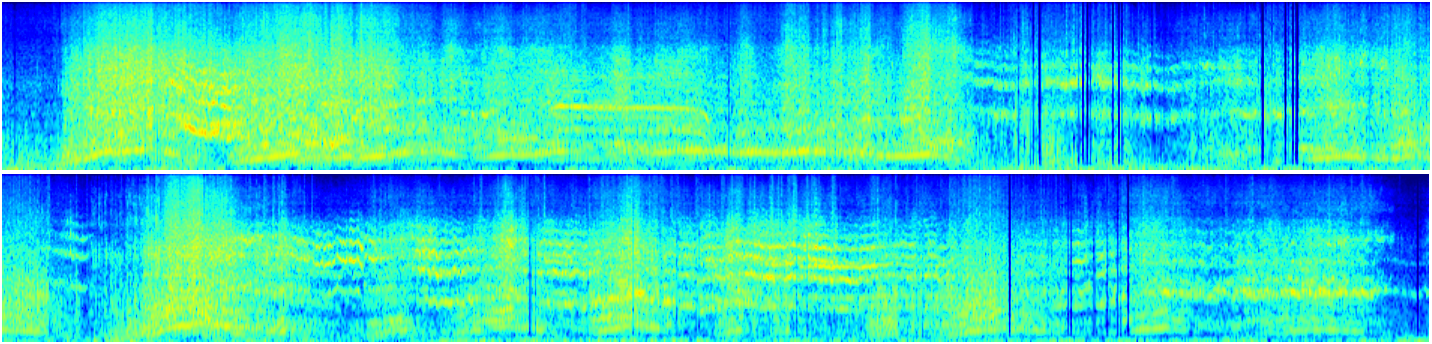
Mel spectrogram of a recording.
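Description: Tyres screech and squeal as a truck spins on pavement.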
